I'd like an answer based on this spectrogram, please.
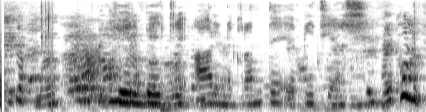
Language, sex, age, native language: Icelandic, female, 18-19, Danish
